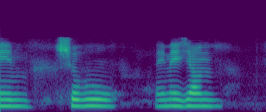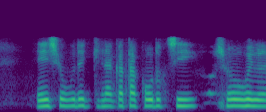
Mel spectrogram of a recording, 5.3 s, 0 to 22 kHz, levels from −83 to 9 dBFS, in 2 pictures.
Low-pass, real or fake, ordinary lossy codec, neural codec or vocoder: 5.4 kHz; fake; none; codec, 16 kHz in and 24 kHz out, 0.9 kbps, LongCat-Audio-Codec, four codebook decoder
